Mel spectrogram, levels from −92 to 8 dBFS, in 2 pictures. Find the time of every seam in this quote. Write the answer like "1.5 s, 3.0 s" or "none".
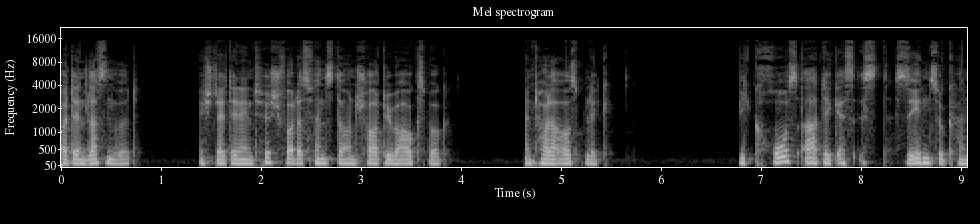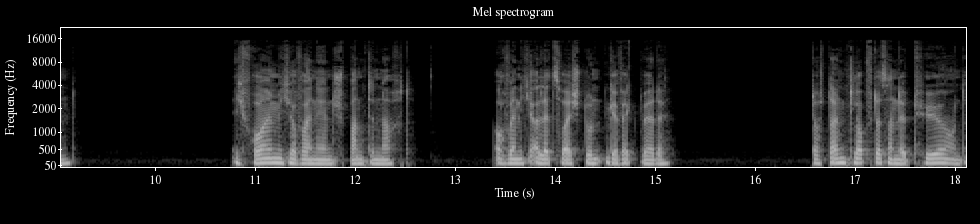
1.2 s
